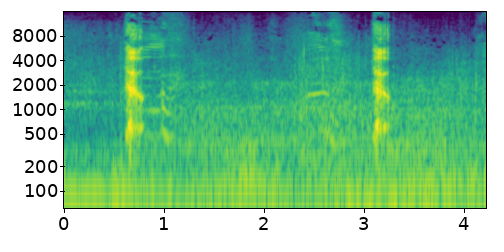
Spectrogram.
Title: Twitch streamer with hiccups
